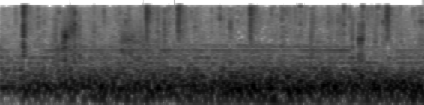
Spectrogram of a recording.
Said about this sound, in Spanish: La noche antes del atraco, el profesor contempla una fotografía de un hombre de mediana edad con barba antes de arrojarla al fuego de la chimenea.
